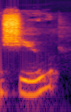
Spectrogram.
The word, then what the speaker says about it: Xu: And you know, my last name is pronounced shoe.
